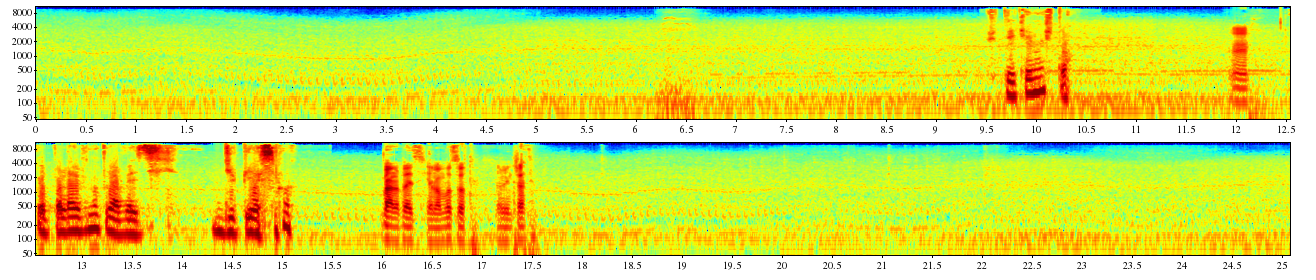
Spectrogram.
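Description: A tractor engine hums steadily, rising and falling in pitch as it speeds up and slows down.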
